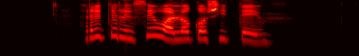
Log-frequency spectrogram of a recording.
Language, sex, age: Tsonga, female, 23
